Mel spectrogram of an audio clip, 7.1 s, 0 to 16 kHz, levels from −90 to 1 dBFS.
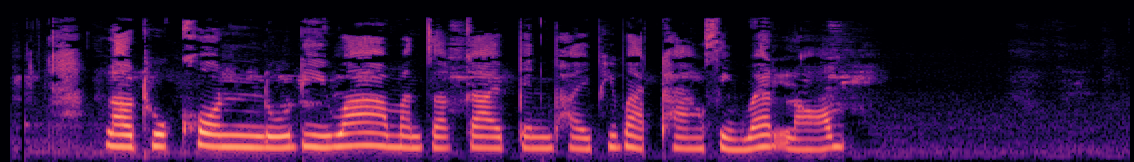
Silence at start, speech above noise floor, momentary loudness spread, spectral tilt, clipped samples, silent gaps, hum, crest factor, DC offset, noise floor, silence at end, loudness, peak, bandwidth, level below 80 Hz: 0.35 s; 40 dB; 10 LU; -4 dB/octave; under 0.1%; none; none; 20 dB; under 0.1%; -61 dBFS; 1.7 s; -21 LUFS; -2 dBFS; 11.5 kHz; -72 dBFS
